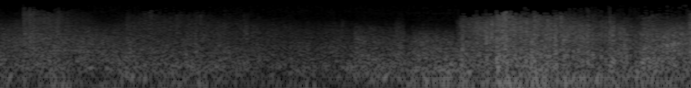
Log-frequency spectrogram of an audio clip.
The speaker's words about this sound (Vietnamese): Bỗng nhiên, một đạo tia sét từ trên không trung đánh thẳng xuống bên dưới. Tia sét vô cùng cuồng bạo, trực tiếp bổ tan tành căn phòng của Giang Thiếu Bạch.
